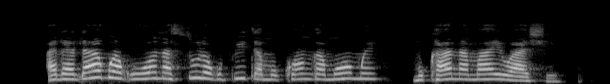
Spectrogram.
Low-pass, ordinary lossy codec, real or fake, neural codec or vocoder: 7.2 kHz; AAC, 32 kbps; real; none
